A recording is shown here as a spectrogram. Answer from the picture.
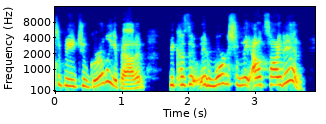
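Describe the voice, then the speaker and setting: With an American accent, a woman speaks at a moderate pace, her pitch swinging very widely. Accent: New York edge, shows more when tired. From New York City. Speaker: podcast host and communications leader. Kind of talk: interview conversation.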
